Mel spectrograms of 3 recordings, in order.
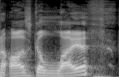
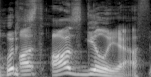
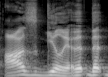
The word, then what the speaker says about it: Osgiliath: Assault on Osgoliath is the name of the am I doing it right? – No. – No. How's it pronounced? I don't know Lord of the Rings that well. – Osgiliath is what we're looking at. Osgiliath.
